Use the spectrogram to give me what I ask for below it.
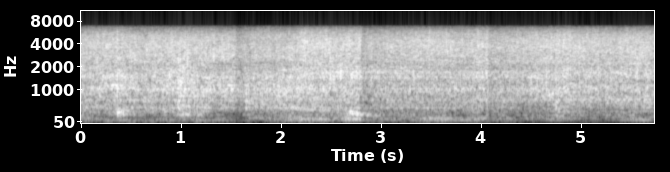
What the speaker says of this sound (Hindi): इसे तेज़ फ्लेम पर फ्राई करेंगे, तब तक करेंगे फ्राई जब तक मसाला घी छोड़ ना जाए।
